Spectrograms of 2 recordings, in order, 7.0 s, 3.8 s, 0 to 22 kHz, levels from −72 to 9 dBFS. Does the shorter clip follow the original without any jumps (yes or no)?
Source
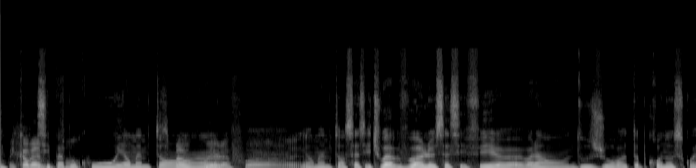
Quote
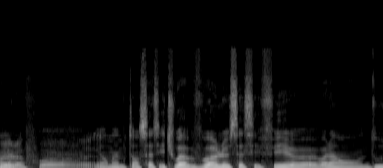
yes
